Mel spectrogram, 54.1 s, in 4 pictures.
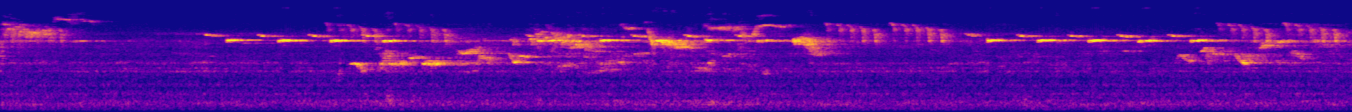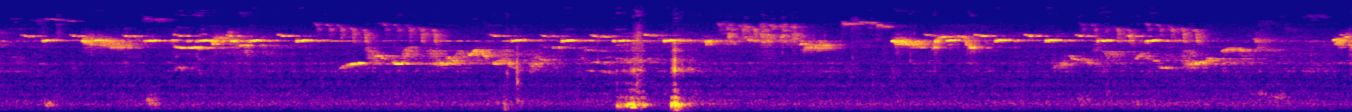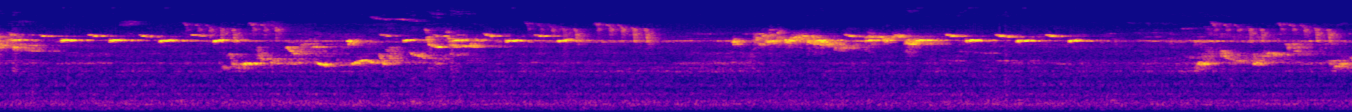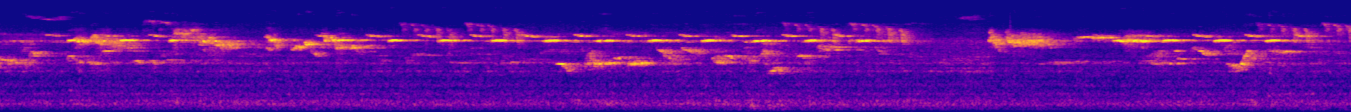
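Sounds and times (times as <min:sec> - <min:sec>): songbirds chirping and singing: 0:00.0 - 0:54.0.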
